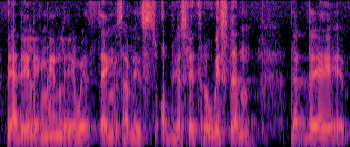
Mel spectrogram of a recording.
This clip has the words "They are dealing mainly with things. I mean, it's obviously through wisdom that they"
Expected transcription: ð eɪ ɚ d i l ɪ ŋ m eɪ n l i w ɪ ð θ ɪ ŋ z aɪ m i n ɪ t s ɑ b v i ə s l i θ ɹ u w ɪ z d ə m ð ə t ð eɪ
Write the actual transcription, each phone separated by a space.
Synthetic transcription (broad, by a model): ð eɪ ɚ d i l ɪ ŋ m eɪ n l i w ɪ ð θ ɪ ŋ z aɪ m i n ɪ t s ɑ b v i ə s l i θ ɹ u w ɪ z d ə m ð ə t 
